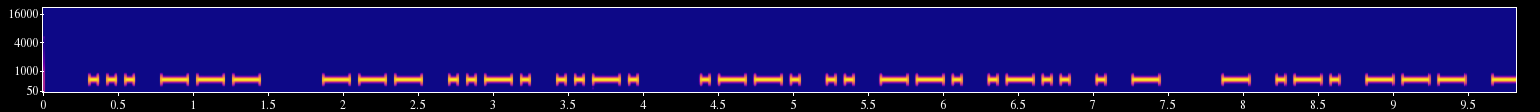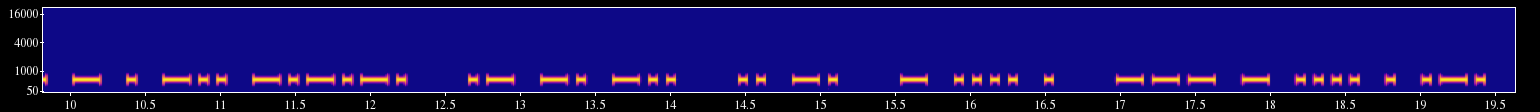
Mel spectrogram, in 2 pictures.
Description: Morse code, heard as a keyed tone, about 20 wpm, 600 Hz. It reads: SO OFF PIGLET TROTTED; AND IN THE OTHER
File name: cw-books / winnie-the-pooh / winnie-20wpm-page-0049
